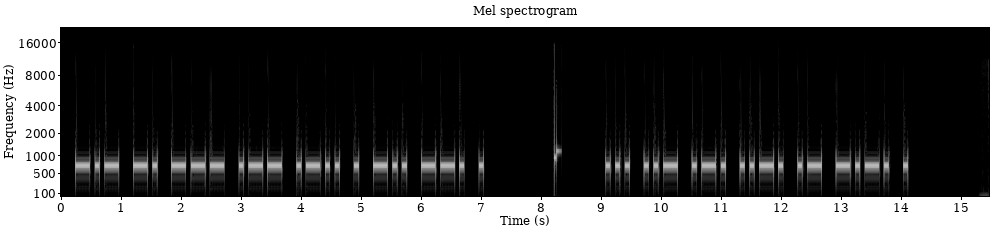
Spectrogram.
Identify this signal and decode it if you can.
Morse code, heard as a keyed tone, about 15 wpm, 700 Hz. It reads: KNOWLEDGE SURFACE
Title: Sentences from Top 600 Words - New Word Drill - 15wpm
